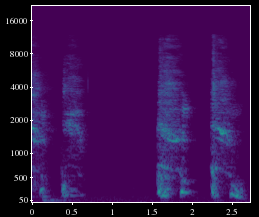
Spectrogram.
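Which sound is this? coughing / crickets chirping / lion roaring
coughing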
